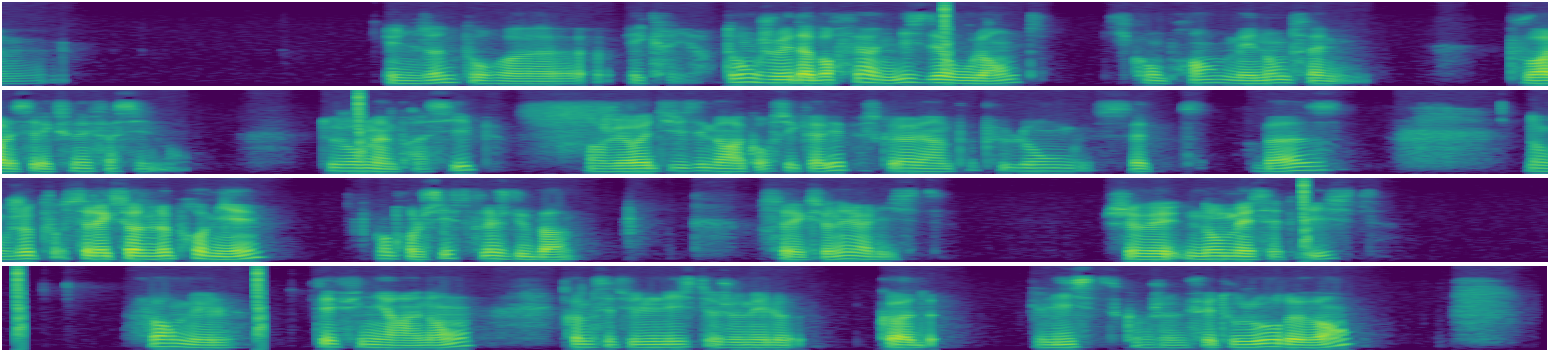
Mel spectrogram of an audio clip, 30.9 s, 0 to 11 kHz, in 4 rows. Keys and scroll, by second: 17.3 ctrl+shift+Down.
